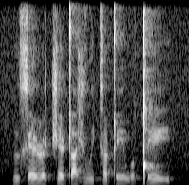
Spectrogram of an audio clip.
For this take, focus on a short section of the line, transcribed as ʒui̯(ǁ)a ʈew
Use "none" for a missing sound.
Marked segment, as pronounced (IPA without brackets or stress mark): k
